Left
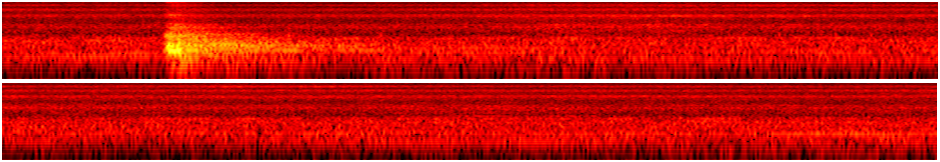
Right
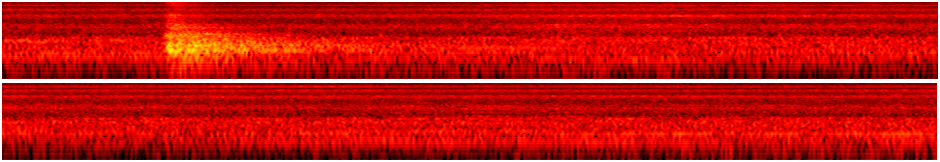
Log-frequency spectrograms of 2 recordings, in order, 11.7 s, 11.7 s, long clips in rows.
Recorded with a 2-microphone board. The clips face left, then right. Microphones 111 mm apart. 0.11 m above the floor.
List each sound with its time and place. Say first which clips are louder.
1.0 s a whoosh: left 4 dB; 25° left (ahead or behind), 3.5 m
